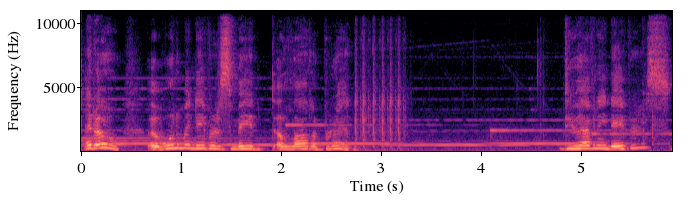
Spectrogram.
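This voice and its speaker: A woman's voice: medium pitch, moderate pace, music in the background, close to an everyday voice. A woman voicing an innocent, chatty child in a video game, asking things in an earnest, inquisitive way. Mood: eager, curious. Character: innocent, chatty child who dreams of pancakes. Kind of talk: voiced video game dialogue.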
